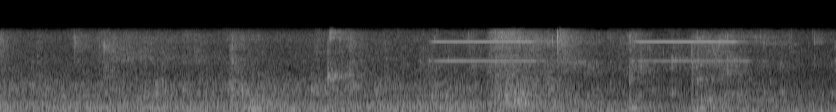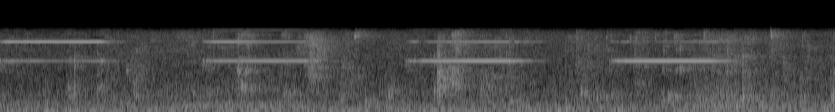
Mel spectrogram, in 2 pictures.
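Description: A dog crunching and chewing a raw duck neck, with irregular crunches and clicks throughout. From about two seconds in, an electronic beeper sounds six times, roughly once a second, each beep about half a second long.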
